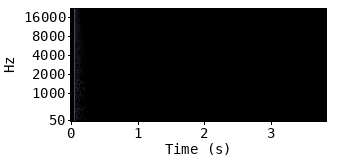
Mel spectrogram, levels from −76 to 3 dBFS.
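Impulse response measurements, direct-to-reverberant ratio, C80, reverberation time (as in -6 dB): 8.0 dB, 13.0 dB, 0.95 s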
